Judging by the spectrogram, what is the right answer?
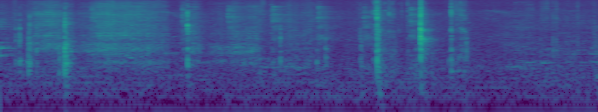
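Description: Hard plastic parts of a Play-Doh Cake Making Station toy clicking and knocking together as they are handled and fitted, about five sharp clicks with a soft scraping rustle between the first few.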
